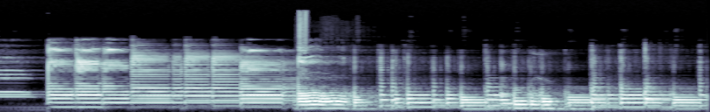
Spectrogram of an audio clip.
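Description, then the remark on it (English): After a brief moment of quiet, country band music kicks in with sustained, ringing guitar chords, then shifts into a lively, steady picked rhythm. No one is singing or talking. “But let's get things started right off the bat with some music from ….”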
